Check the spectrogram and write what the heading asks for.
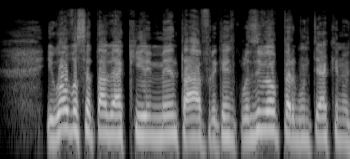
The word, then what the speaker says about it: Mentáfrica: Então, né, conforme a gente já falou para você, Mente África. A pronúncia é só Mente África, né?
